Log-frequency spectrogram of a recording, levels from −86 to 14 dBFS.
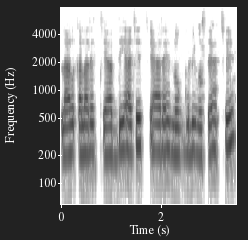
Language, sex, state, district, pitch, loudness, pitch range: Bengali, female, West Bengal, Jhargram, 215 Hz, -23 LUFS, 205-225 Hz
